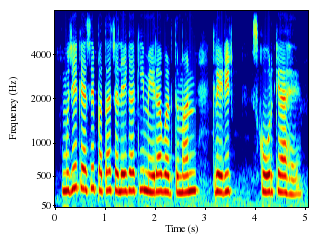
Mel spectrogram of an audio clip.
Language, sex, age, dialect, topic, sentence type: Hindi, female, 25-30, Hindustani Malvi Khadi Boli, banking, question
